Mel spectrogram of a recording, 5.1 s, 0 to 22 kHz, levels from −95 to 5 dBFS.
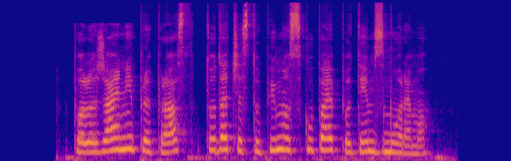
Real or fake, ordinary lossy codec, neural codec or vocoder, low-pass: fake; Opus, 32 kbps; vocoder, 48 kHz, 128 mel bands, Vocos; 19.8 kHz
